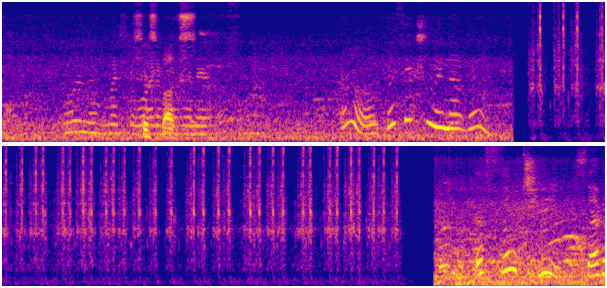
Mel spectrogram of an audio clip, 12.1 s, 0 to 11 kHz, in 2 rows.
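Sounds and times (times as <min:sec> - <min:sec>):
typewriter keys clacking: 0:05.2 - 0:10.2.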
